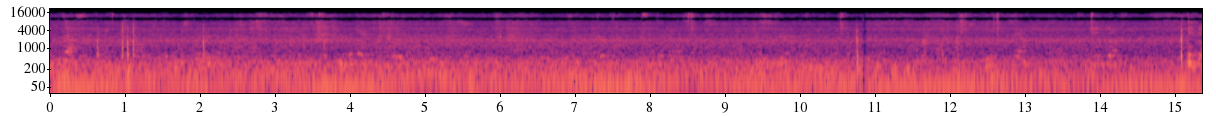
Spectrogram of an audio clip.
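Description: Classroom room noise: a steady low ventilation hum under an indistinct murmur of students' voices, with a few light knocks.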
